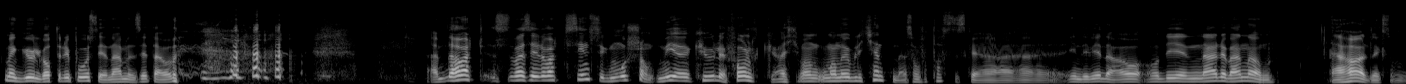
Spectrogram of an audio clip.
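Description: A man telling a funny story as a podcast guest, acting out voices and shouting some lines. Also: mid-range voice, no echo, clean studio sound. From southern Norway. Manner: animated anecdote-teller, acts out voices and shouts. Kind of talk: casual storytelling.

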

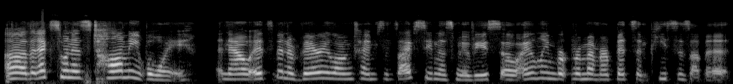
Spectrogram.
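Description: Woman, podcast guest, fairly high voice, bright tone, chatty, chimes in. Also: low-quality recording. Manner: chatty, quick to laugh and chime in. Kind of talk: casual chat.

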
